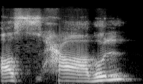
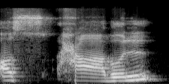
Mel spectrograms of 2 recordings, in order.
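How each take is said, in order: No difference in how they are said.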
